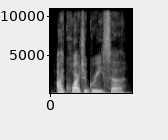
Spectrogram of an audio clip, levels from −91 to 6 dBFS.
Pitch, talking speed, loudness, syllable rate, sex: 185 Hz, 195 wpm, -19 LUFS, 6.0 syllables/s, female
